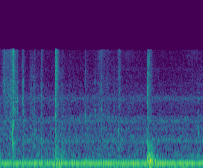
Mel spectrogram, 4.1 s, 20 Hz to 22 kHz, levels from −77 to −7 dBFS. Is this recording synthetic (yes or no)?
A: no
